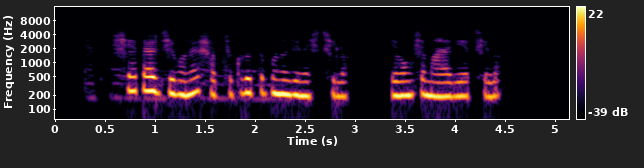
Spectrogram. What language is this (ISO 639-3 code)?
ben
